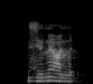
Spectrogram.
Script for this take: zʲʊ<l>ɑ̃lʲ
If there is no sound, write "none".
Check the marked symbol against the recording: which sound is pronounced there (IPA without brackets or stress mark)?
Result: lʲ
